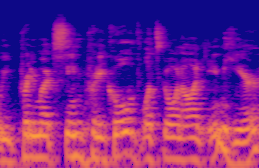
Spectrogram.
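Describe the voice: Amid audible room echo, a man speaks at a medium pitch and a fairly quick pace, with ordinary pitch variation and a slightly mellow tone.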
